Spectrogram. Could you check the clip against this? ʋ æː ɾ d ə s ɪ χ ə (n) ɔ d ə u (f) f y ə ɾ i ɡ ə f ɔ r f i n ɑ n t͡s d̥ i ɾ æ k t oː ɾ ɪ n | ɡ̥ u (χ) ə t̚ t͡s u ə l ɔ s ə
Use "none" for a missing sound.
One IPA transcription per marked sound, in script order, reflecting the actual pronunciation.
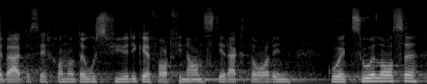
n, s, none

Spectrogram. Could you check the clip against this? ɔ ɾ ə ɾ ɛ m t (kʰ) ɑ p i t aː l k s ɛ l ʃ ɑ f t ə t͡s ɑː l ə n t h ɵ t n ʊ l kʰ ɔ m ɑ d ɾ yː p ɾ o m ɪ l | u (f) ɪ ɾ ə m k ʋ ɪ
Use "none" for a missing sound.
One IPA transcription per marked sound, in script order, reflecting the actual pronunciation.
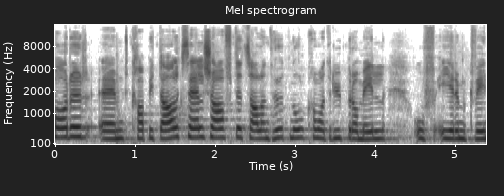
kʰ, f

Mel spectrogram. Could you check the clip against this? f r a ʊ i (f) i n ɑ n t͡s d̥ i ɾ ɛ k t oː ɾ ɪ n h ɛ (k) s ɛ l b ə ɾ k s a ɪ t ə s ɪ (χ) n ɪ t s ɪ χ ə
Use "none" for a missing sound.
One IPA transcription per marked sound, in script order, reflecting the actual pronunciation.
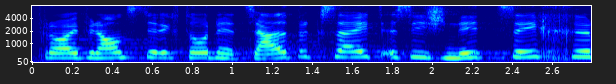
f, t, ʃ

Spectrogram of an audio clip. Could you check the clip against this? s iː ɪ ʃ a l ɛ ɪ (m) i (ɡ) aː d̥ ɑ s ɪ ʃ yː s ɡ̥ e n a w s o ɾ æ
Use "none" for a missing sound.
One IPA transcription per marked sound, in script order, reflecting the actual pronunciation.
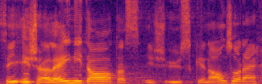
n, d

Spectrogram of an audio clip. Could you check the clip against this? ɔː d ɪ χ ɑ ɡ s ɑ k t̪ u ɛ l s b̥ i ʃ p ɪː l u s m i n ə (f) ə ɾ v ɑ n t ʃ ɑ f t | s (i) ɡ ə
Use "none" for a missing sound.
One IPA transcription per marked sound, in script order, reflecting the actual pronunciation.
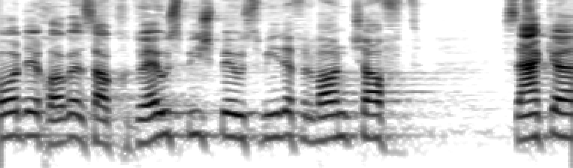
f, æ

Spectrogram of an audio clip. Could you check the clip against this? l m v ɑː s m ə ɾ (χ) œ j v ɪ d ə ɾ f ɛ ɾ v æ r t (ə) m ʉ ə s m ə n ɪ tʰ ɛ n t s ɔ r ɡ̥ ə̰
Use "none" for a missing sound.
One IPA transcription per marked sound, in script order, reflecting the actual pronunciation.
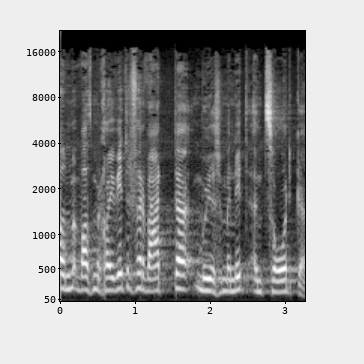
χ, ə

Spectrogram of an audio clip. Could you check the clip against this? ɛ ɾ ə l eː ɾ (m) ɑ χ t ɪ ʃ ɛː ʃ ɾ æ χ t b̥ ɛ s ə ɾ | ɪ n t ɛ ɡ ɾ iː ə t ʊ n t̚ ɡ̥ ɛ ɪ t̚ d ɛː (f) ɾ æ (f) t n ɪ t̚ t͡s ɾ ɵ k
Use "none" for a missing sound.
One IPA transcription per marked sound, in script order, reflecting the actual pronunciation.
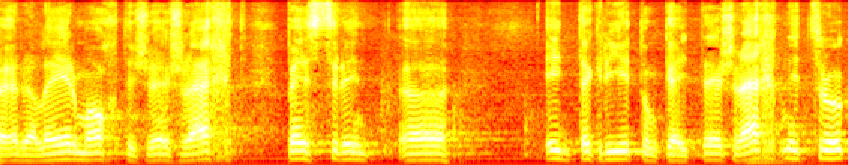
m, ʃ, χ

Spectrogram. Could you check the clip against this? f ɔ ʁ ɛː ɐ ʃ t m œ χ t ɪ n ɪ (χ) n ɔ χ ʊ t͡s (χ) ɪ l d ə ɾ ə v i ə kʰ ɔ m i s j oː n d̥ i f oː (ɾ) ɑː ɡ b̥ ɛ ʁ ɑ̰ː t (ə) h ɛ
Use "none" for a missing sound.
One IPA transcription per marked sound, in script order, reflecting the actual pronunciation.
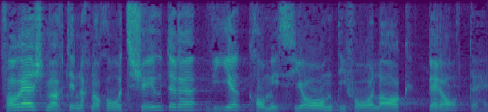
χ, ʃ, l, ə

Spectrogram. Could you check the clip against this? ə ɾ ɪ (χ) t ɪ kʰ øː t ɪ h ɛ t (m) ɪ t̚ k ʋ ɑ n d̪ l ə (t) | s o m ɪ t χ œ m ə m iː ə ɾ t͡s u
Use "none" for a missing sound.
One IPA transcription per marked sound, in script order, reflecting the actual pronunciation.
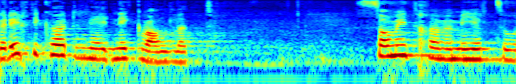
χ, n, t

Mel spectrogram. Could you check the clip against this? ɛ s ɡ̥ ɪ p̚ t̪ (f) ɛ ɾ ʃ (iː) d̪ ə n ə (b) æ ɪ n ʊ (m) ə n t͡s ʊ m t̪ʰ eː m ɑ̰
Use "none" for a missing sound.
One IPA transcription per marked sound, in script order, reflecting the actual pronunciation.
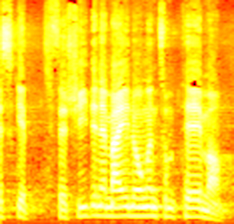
f, iː, m, ŋ

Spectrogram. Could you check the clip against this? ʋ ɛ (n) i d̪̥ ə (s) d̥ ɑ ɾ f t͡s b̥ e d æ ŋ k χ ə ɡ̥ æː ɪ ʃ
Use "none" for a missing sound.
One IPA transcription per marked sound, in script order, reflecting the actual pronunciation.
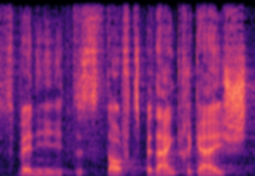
n, s

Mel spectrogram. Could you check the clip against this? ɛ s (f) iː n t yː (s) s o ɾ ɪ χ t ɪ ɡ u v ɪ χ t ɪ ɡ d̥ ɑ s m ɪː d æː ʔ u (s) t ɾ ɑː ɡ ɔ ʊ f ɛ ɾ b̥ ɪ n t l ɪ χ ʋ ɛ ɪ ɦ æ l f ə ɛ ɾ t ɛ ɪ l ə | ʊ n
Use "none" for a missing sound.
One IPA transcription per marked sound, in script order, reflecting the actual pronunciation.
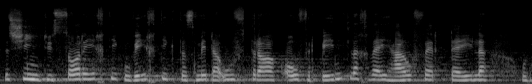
ʃ, s, f

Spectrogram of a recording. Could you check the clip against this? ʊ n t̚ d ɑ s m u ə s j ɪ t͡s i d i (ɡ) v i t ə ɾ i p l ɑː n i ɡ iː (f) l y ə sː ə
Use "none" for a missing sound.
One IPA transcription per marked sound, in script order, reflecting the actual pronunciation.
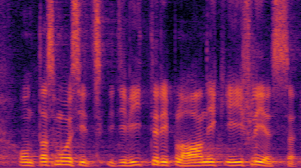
none, f

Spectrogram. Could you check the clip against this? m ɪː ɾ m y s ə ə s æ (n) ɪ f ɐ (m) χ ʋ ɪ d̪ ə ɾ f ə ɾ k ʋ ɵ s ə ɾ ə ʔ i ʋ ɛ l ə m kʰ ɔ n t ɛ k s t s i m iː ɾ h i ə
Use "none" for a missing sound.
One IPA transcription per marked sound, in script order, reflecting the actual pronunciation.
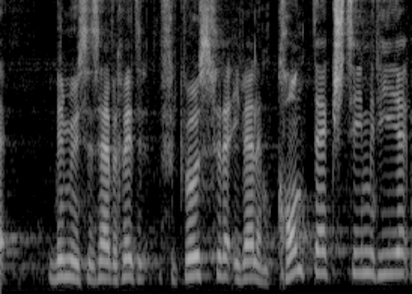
none, none

